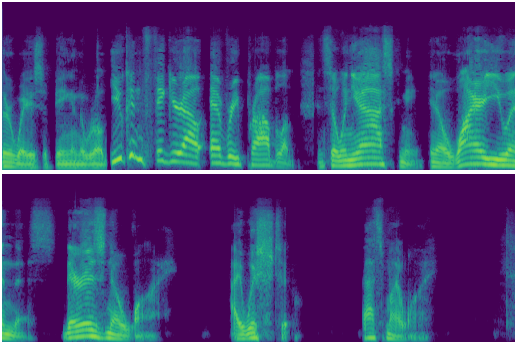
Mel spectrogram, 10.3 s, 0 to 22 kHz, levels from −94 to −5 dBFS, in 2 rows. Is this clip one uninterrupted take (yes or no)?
no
